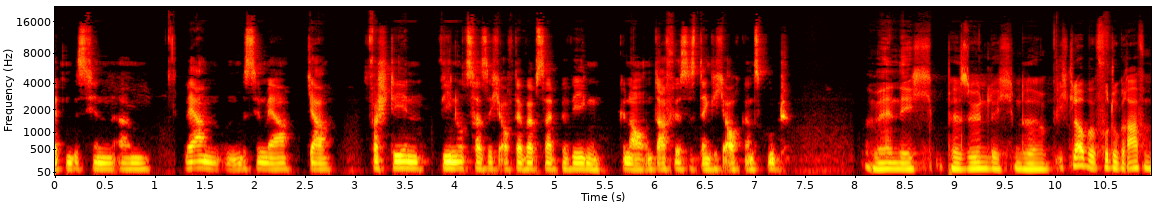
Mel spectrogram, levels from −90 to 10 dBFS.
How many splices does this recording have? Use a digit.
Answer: 3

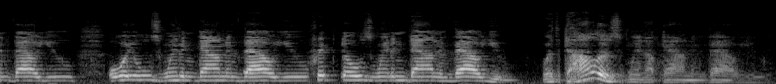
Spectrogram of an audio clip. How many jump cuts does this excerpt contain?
6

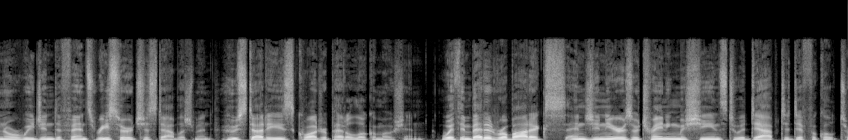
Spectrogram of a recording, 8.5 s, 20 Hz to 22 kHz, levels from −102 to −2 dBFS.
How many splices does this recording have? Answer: 2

